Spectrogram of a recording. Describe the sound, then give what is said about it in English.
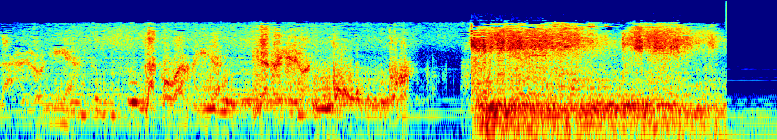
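A voice speaks over a thin, radio-like line in Salvador Allende's last radio address, then a loud, roaring burst of explosions, recorded in the actual radio broadcast, swells up for a couple of seconds before cutting off abruptly. “Those explosions were recorded in the actual radio broadcast.”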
